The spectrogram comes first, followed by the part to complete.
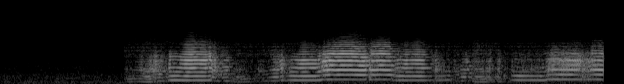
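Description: A trombone playing a short phrase of held low notes, starting about a second in and stepping between a few pitches; the sound cuts off suddenly at the very end.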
